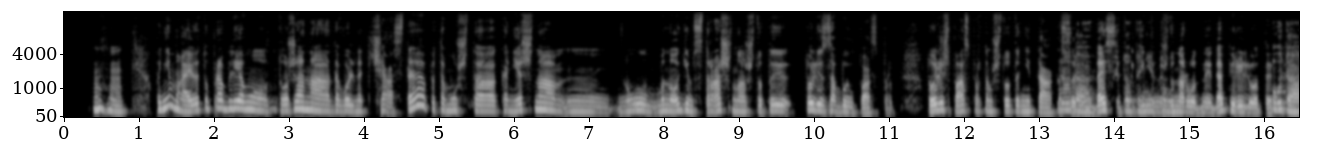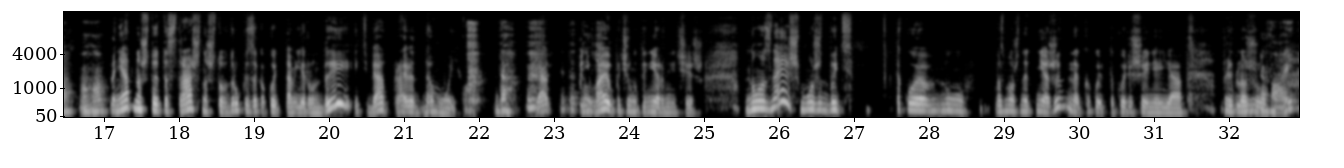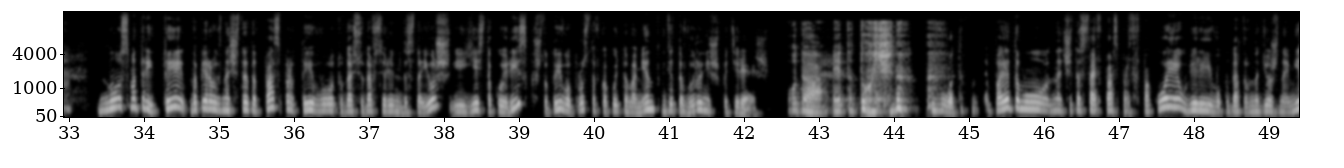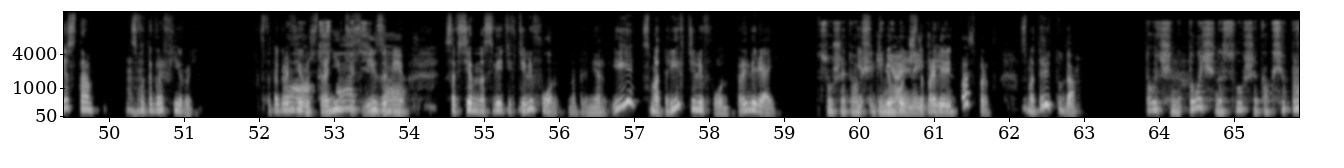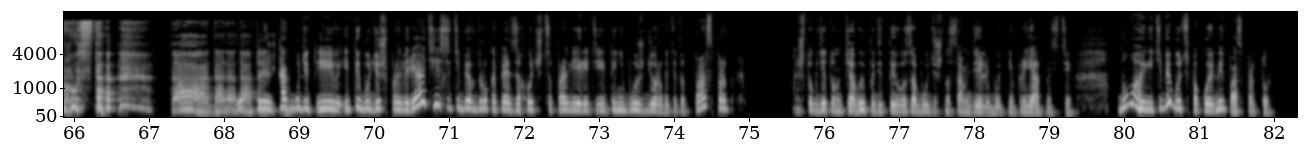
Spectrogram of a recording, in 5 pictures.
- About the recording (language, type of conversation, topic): Russian, advice, Как справляться со стрессом и тревогой во время поездок?
- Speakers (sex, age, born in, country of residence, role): female, 40-44, Russia, United States, user; female, 60-64, Russia, Italy, advisor
- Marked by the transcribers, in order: laughing while speaking: "точно"; laughing while speaking: "просто"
